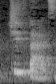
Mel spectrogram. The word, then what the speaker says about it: читать: Di sini tidak susah ya, karena di sini tidak ada huruf O, huruf Y, tidak ada. Huruf ini gampang dibaca. Читать. Terus T tanda pelemah selalu pengucapannya C, C, читать. Seperti huruf T sama S.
